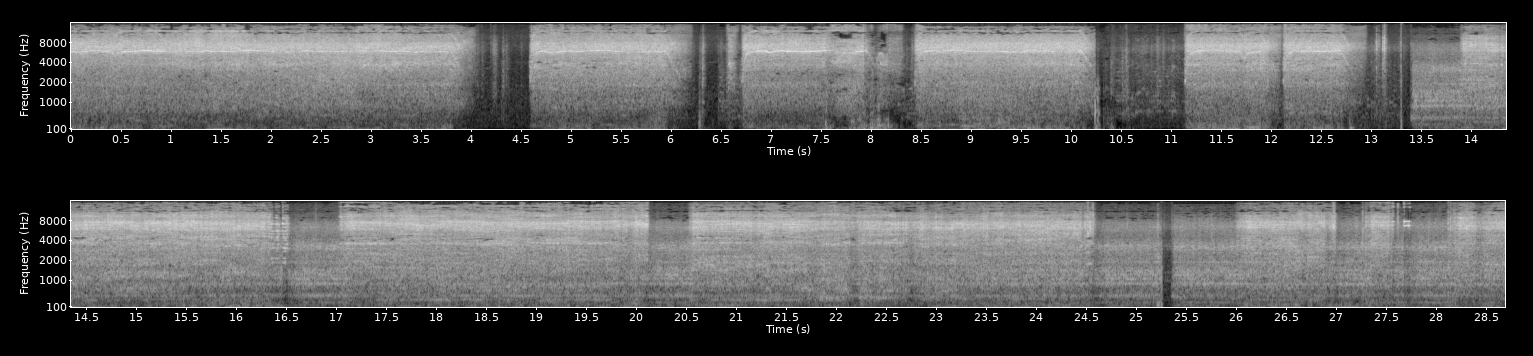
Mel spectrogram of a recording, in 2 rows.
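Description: Power tool cutting aluminum sheet, broken by several short stops in the first half, with a thin high whine over it. In the second half a vertical band saw runs steadily, cutting .063-inch aluminum sheet along a marked line.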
